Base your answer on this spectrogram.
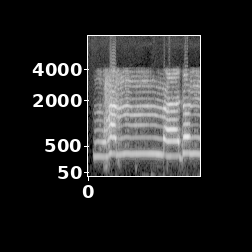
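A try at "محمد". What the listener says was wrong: Maybe not that long at the end, just 2 seconds is enough.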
